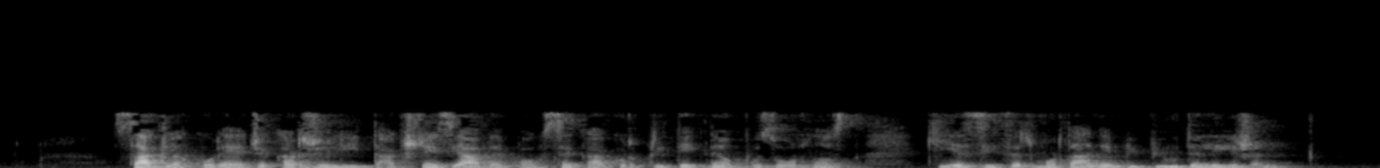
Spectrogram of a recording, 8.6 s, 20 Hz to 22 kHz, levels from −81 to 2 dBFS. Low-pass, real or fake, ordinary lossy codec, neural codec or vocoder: 7.2 kHz; real; MP3, 32 kbps; none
